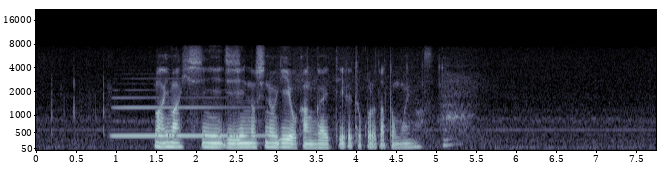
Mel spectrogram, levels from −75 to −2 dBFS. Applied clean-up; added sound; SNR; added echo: none; Wind instrument, woodwind instrument; 6 dB; none.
